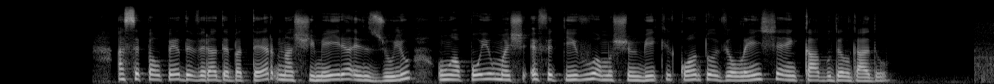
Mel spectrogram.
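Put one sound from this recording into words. A young woman speaks clearly and calmly into a microphone.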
